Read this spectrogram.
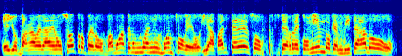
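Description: A man's voice: sits high, a little fast, a little hiss or hum. A man calling a sports show over a phone line, chatting casually in slang. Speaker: caller.

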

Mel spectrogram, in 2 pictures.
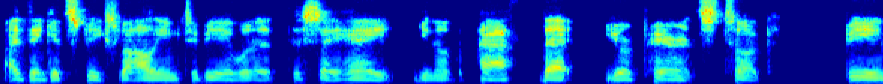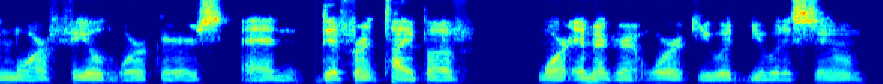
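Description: Man guest, low flat voice, dry sound, earnest and halting. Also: no echo, rough recording. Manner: earnest, halting, with repeated restarts. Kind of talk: casual interview.

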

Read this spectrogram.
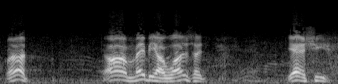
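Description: A man's voice: on the high side, slow pace, a little hiss or hum. An actor playing a nervous, evasive man under interrogation in a 1950s radio drama, stammering and hesitant, on a dull old recording. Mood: cornered, nervous.

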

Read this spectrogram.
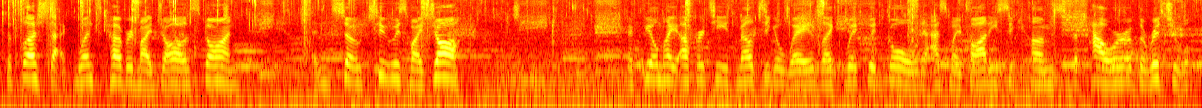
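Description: Man acting high-pitched, slow radio horror protagonist. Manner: slow, vivid, theatrical. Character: Tanner, taunting businessman turned doomed horror narrator. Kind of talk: radio horror drama acting and first-person narration. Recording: music under the voice.

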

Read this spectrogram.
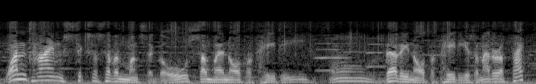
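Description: An actor playing a boastful swashbuckling pirate captain. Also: male voice, mid-range voice, very animated, brisk, natural voice. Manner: boastful tall tales, then dreamy and tender. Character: dashing swaggering male pirate captain, boastful romantic. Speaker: pirate leader. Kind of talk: 1940s radio drama acting. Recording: muffled old radio broadcast with music.

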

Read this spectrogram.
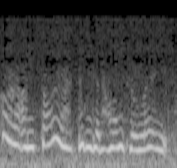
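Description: An actress playing an earnest, idealistic young schoolteacher wife in a radio drama, gently pleading and moralizing. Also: female voice, high voice, animated, normal speed. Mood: earnest, concerned. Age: young adult. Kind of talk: 1970s radio drama acting. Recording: tinny, noisy old radio broadcast.

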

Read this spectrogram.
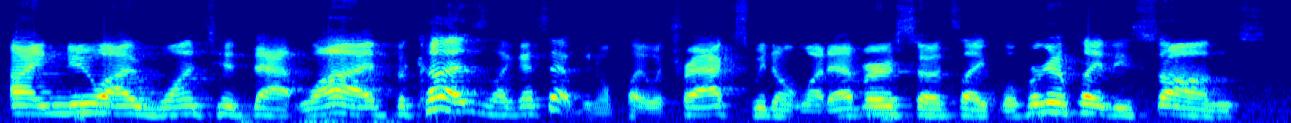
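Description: A man's voice: a little high, brisk, pushed and bright. A man who is a songwriter and performer, chatting casually as a podcast guest, laid-back, swearing freely and laughing often.

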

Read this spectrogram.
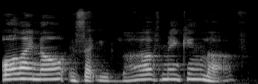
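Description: An actress playing a seductive, possessive and manipulative lover in an audio drama, with coaxing, drawn-out phrasing. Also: female voice, fairly high pitch, lightly acted. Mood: jealous, wounded.

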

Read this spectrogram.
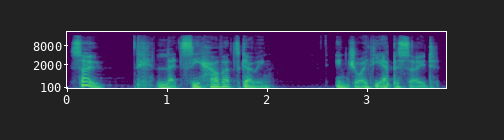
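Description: A man's voice: on the low side, lively intonation, a little slow, slightly rough. A man hosting an audio fiction podcast, reading a scripted announcement to his listeners. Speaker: podcast host introducing episodes.

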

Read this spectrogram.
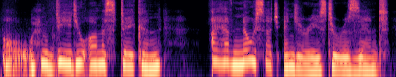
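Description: A woman voicing an earnest, sensible young gentlewoman from a classic novel, formal and pleading. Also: mid-range voice, a little slow, no room sound, clean studio sound, pitched above the performer's own voice, close to an everyday voice. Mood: earnest, urgent.

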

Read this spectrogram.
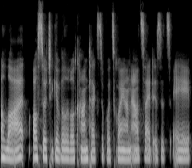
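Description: A woman's voice: sits low, little pitch movement, brisk, vocal fry, darkish tone, no echo, studio quality. A woman from Hawaii, a pianist and music psychotherapist, telling her story in a friendly, reflective way as an interview guest. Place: backstage dressing room.

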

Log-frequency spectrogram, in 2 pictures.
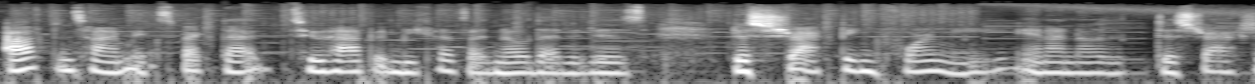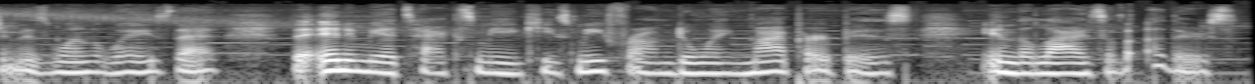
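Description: A woman hosting her own faith podcast in a casual solo talk. She is hoarse and sounds upbeat and reflective, with frequent ums. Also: lowish voice, darkish tone. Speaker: podcast host.

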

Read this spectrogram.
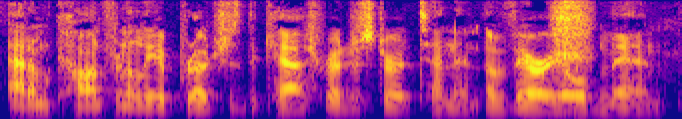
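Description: A man's voice: on the low side, quick pace, fairly bright tone. A man reading out stage directions as a narrator at a comedy script table read.

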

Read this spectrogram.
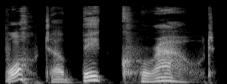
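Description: A woman acts out a kindly old grandad animal from a bedtime storybook. He speaks slowly and rather low, in a folksy, genial way. He is easygoing, and the sound is dry and close. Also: lively intonation, husky, no room sound, exaggerated voice.

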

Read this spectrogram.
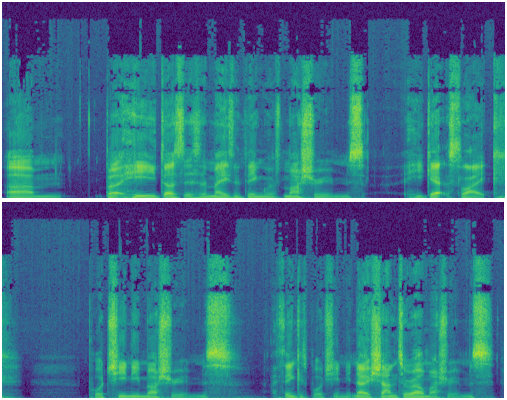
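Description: A man's voice: medium pitch, unhurried, no room sound, studio quality. A British man chatting casually and informally, enthusiastic and given to swearing. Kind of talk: casual chat about food.

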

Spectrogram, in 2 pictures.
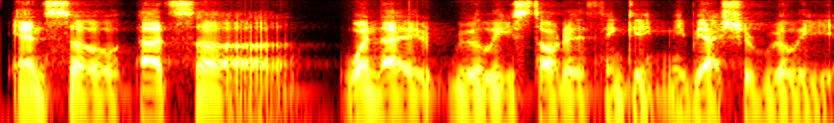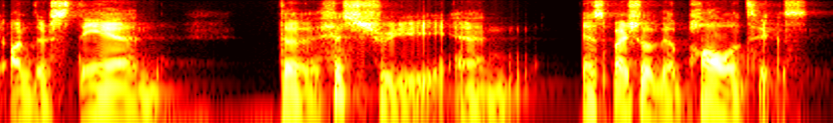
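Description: Casting: think-tank director from Taiwan, very deep gravelly voice, easygoing chat, faint music. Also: male voice, steady tone, moderate pace. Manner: friendly, chatty, many fillers. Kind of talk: interview answers.

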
